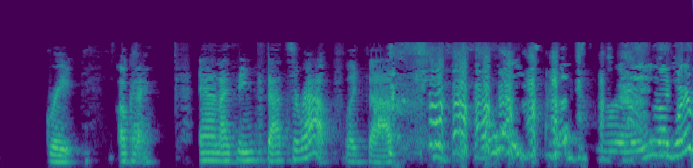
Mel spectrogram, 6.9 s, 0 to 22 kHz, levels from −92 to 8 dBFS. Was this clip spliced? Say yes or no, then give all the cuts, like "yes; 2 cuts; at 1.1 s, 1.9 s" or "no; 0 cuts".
no; 0 cuts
